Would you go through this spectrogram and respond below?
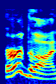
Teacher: The word work, for example, it would have been pronounced with that W in, say, early Doric Greek. But then it transformed into ergon in Attic Greek, completely lost that initial W.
